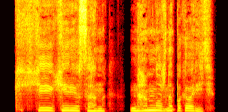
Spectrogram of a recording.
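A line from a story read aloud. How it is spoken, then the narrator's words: Forced out with effort. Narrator (Russian): наконец выдавила она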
